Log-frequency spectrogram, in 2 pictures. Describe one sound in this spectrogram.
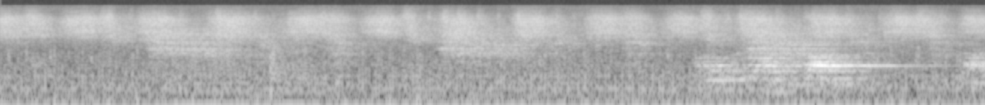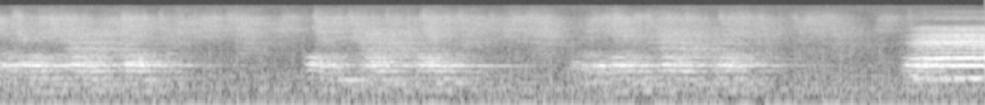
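A choir of young voices sings together in a large echoing hall.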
